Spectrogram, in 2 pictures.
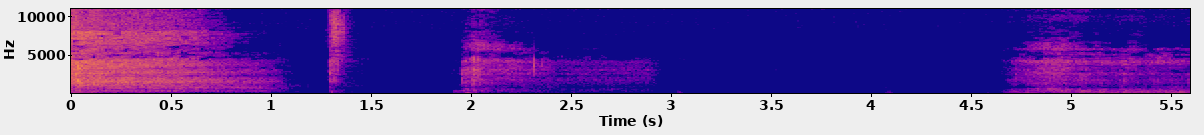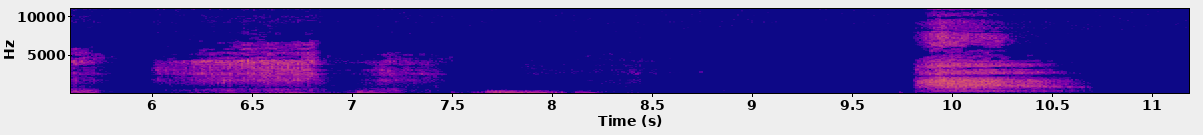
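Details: Milton, a Chihuahua, sleeping beside a snoring dad; irregular low, rough breathing noises during sleep, with a few loud snore-like bursts separated by quiet pauses; snoring.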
